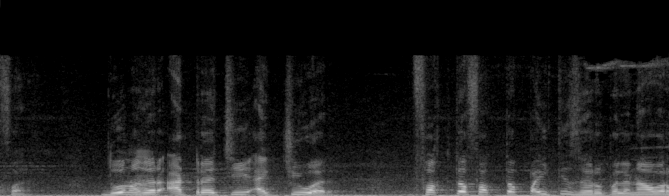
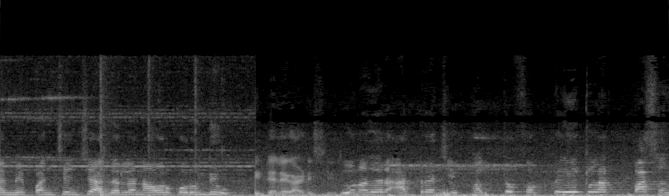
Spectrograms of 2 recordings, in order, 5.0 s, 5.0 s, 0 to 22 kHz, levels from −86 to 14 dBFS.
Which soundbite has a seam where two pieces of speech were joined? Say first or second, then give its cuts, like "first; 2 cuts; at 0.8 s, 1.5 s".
second; 1 cut; at 1.9 s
